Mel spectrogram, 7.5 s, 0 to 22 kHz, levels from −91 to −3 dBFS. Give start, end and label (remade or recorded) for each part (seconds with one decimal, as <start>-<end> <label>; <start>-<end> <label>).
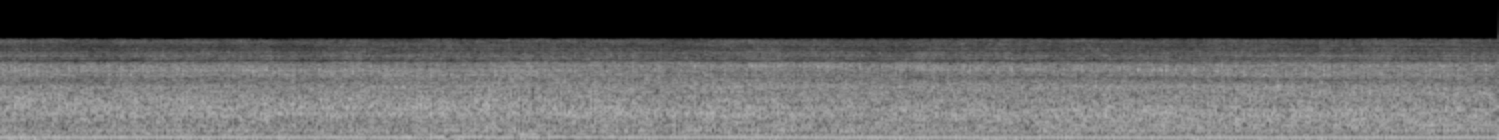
0.0-2.0 recorded; 2.0-3.1 remade; 3.1-7.5 recorded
